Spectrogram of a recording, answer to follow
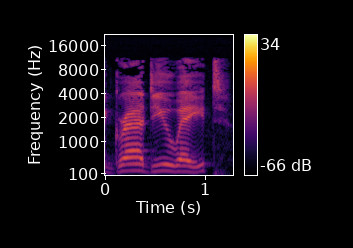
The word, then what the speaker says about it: graduate: I'm not giving it a graduate, but graduate. Again, blending the D and U sounds together.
